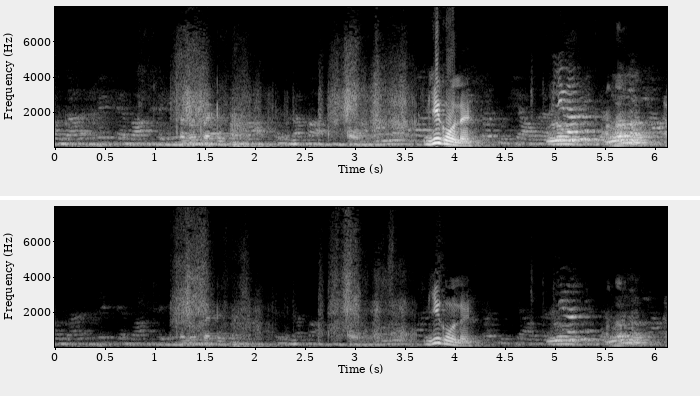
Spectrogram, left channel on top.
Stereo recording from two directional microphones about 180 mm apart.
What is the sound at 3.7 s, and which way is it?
Speech, 25° left (ahead or behind).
